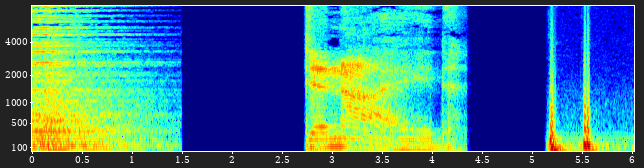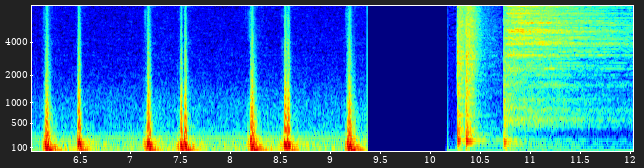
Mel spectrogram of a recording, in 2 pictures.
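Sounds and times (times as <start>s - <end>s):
heartbeat thumps: 5.1s - 9.4s
faint steady hum: 5.3s - 9.4s.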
